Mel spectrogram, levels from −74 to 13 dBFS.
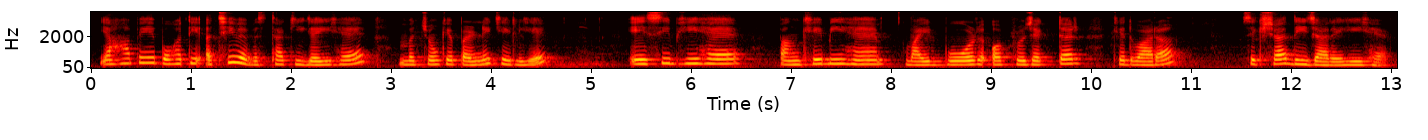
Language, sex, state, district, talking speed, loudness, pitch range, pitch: Hindi, female, Uttar Pradesh, Etah, 145 wpm, -23 LUFS, 200-245 Hz, 220 Hz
